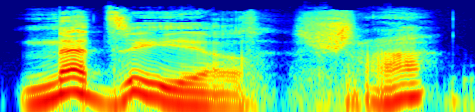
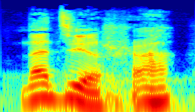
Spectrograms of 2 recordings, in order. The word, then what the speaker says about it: Nadir Shah: En Inde, Nadir Shah. Excusez. Tu le prononces pas bien. Non, Nadir Shah.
